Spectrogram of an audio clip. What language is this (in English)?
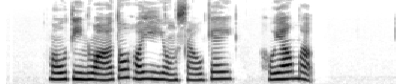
Cantonese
